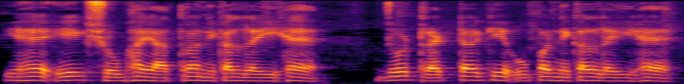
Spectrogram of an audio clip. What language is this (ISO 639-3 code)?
hin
